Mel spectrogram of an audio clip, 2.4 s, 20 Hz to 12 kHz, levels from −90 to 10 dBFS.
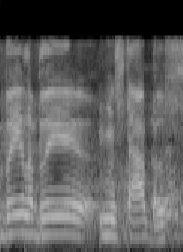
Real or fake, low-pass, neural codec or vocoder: real; 7.2 kHz; none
